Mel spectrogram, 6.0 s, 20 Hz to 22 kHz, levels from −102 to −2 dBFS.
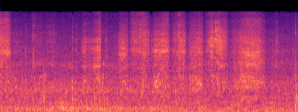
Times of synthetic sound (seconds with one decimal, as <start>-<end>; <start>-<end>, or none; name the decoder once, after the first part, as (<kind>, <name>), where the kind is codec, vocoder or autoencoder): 4.4-5.5 (codec, SNAC)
